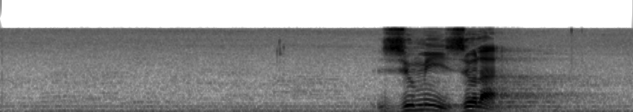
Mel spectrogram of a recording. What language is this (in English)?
Javanese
